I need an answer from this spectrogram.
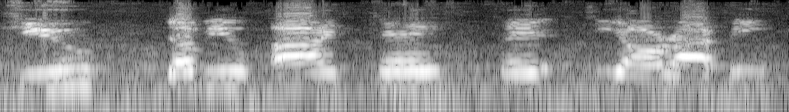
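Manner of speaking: slow, high-pitched letter-by-letter spelling. Shown as a demonstration. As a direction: space out each letter for the listener. Spells out the store name.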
